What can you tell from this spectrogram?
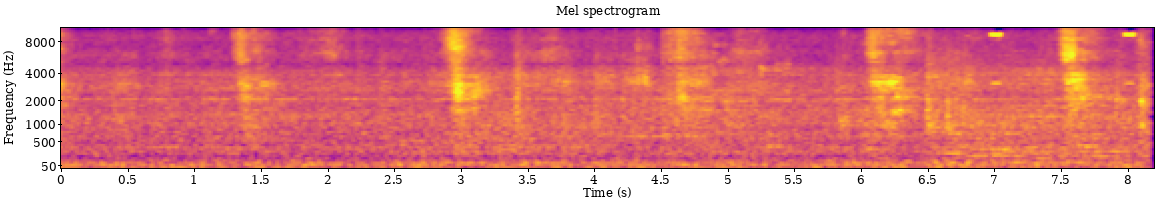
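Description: Steady low rumble of airport terminal background noise, with short hissy sounds recurring every second or so.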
